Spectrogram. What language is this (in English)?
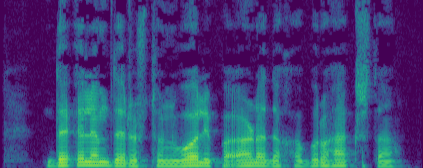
Pashto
